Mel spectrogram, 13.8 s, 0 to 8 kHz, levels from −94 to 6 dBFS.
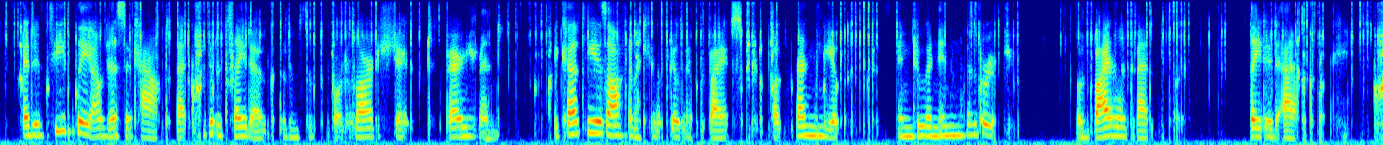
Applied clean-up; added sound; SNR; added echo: neural diffusion model UNIVERSE++.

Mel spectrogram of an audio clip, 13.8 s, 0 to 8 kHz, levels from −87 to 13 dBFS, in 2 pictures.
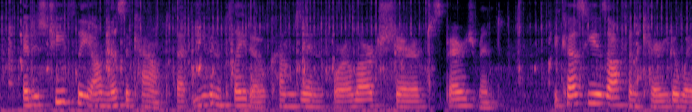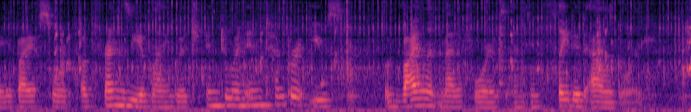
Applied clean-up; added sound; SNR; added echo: none; Bicycle; 11 dB; none.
